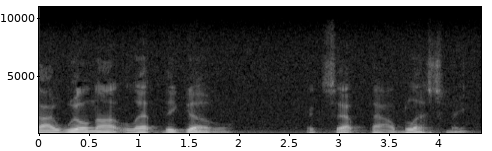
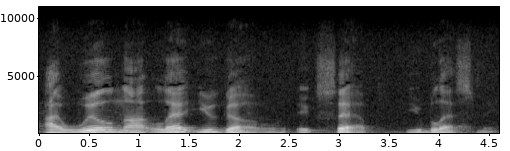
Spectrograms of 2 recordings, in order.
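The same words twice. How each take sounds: First: Said in the usual way. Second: Congregation echoing slowly, leaning on will and bless; slow unison echo with "will" and "bless" weighted; slow call-and-response repeat. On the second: Shown as a demonstration. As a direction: say it back together, stressing "will" and "bless". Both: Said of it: "Say that with me".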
